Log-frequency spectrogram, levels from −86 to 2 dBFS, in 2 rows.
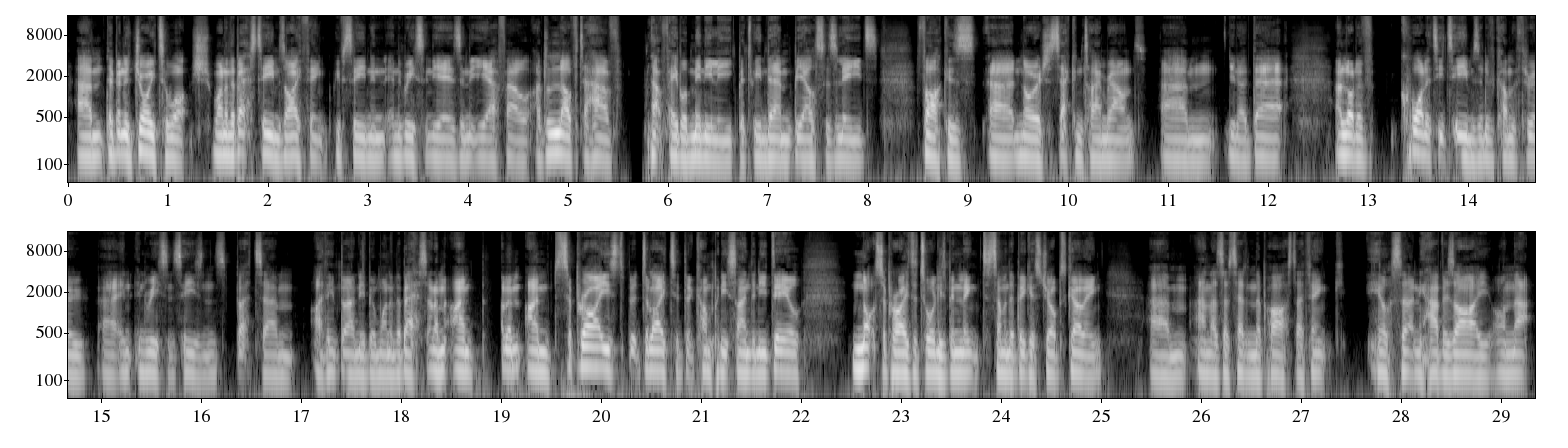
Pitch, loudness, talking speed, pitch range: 125 Hz, -20 LUFS, 235 wpm, 120-130 Hz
